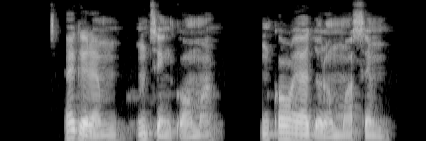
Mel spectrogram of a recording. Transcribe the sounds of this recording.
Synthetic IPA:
e˦ɡe˨ɾe˨m̩˦n̩˦tɪ˨ŋ̩˨kɔ˨˦ma˦ | ŋ̩˦kɔ˦wɔ˦ja˦dɔ˨ɾo˨m̩˦mʷa˦sɪ˦m̩˦

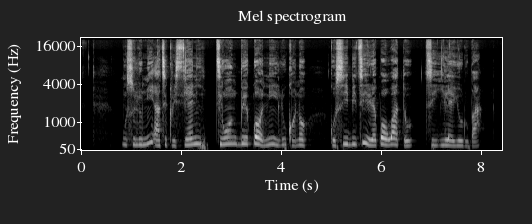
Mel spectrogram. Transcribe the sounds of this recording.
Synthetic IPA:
mõ˨su˨lu˨mĩ˨˦a˦˨ti˧kɾi˨sti˦ɛ˦nĩ˦˨ti˦w̃ɔ̃˦n̩˦ɡ͡be˦k͡pɔ˦˨nĩ˨˦i˦˨lu˨˦kã˧nãː˦˨ | ko˨si˨˧bi˧ti˦i˦˨ɾɛ˨˧˦k͡pɔ˦˨˧wa˦˨to˨˦ | ti˧˦i˧lɛ˧˨jo˧ɾu˨ba˨˦

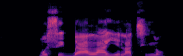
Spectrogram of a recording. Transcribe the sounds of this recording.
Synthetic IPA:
mõ˨si˨ɡ͡ba˨˦la˦je˨la˦ti˨lɔ˨˦

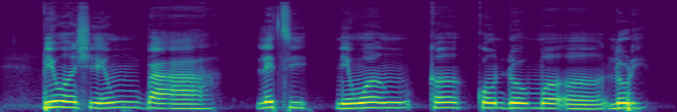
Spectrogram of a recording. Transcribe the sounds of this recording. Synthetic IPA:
bi˦w̃ɔ̃˦ʃe˧˨n̩˦ɡ͡ba˦˧˨a˨ | le˦ti˦ | nĩ˧˦w̃ɔ̃˦ŋ̩˦kã˦ko˦n̩˦do˦mã˦˨ʔã˨lo˦ɾi˦

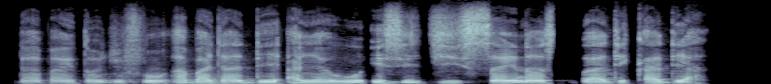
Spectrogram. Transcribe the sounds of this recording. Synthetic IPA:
da˦ba˦i˦˨tɔ˧d͡ʒu˨fũ˨˦ʔa˨ba˨˦d͡ʒa˦de˨˦ʔa˨jɛ˨wo˧˦ʔi˦si˧d͡ʒi˦sa˦i˦nã˦sɡ͡ba˦di˦ka˦di˦a˨

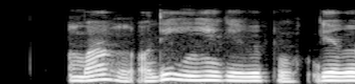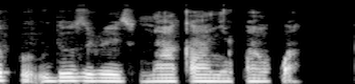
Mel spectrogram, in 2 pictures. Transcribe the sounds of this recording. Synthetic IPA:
ŋ͡m̩˨ɡ͡ba˦ɦʊ˨ʔɔ̰˨dɪ˦ɦi˦ɦe˦ɡe˦we˦po˨ɡe˦we˦po̰˨ṵ˨do˦zi˨ɾe˨zu˨na˨a˦ka˦ɲɪ˦k͡pa˦ŋ̩˦kʷa̰˦

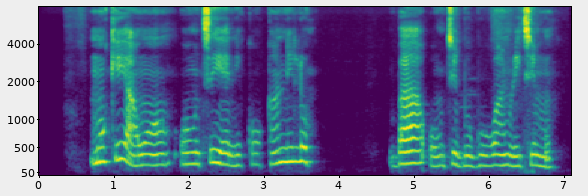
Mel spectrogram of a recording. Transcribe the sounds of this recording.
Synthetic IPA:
mo˧ki˦a˦˨w̃ɔ̃˧o˧hũ˧ti˦ɛ˧nĩ˨kɔ˨kã˦nĩ˦lo˦˨ | ba˨˦o˦˨ũ˧ti˦ɡ͡bo˧ɡ͡bo˧wa˦n̩˦ɾe˦˧ti˦mũ˧˨

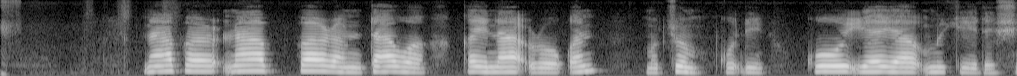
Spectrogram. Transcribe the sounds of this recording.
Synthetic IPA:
na˦ | ɸɐ˦ɾɐ˨ntaː˦wa˨ | ka˦˨jna˦ɽoː˨kʷʼɔ˦nː | ʊ˨tʊ˦˨mkʷʊ˦ɗi˦ | kʷoː˦ja˦jaː˦mʊ˦kʲeː˨da˨ʃi˦ʔ

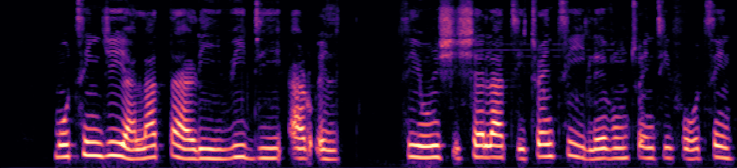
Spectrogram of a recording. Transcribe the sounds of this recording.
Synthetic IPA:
mo˧tĩ˦n̩˦d͡ʒi˦˨a˨la˦ta˦˨ɾi˧i˨vi˦di˧a˧ɾɛ˨l | ti˦o˧n̩˦ʃi˧ʃɛ˦la˦ti˧twɛ̃˦ntʰi˦i˨lɛ˦vɔ̃˦ntwɛ̃˦ntʰi˦fɔ˧tĩ˦˨n

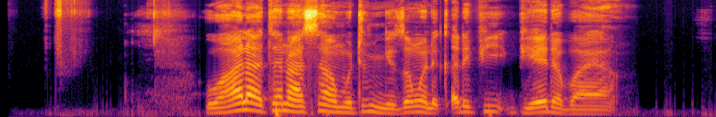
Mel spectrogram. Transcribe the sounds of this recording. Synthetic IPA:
wɐ˨ha˦laː˨tɐ˦naː˨sa˦˨mʊ˨tʊ˦˨mja˨zɐ˦mɐ˨na˨kʼɐ˦ɽɸiː˦ɸɪ˨je˦da˨baː˦jaː˦ʔ

